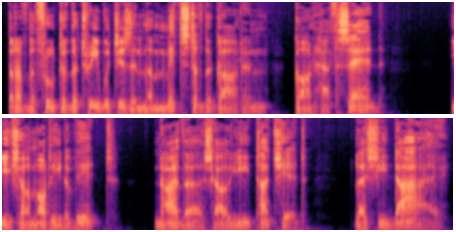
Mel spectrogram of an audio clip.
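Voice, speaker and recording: A man's voice: deep voice, expressive, moderate pace, dry recording. An innocent first woman voiced by a man answers in an earnest, plain way. The scripture drama has a dry, close sound.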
